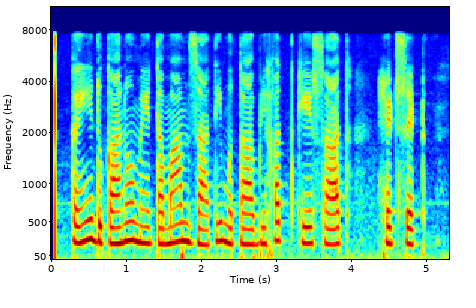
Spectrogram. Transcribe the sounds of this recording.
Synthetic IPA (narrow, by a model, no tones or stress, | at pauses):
kɐĩd̪ʊkaːnõmẽt̪ɐmaːmzaːt̪imʊt̪aːbɪqət̪kesaːt̪ʰ | heːɖseʈ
